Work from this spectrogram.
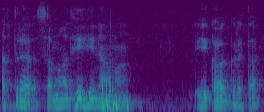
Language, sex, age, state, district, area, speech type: Sanskrit, male, 30-45, Karnataka, Uttara Kannada, rural, spontaneous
